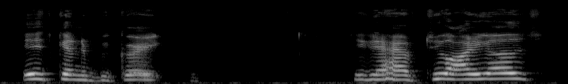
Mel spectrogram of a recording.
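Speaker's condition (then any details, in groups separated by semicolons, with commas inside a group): Traumatic brain injury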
